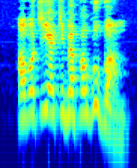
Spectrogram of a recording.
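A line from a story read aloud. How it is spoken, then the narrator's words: Sharp shout. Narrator (Russian): прикрикнул на меня Фома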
